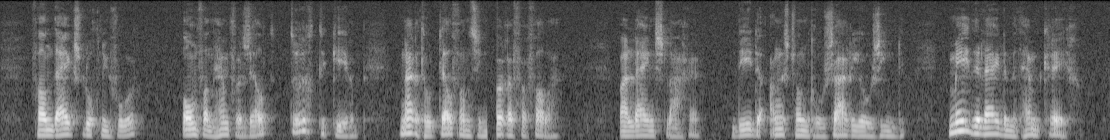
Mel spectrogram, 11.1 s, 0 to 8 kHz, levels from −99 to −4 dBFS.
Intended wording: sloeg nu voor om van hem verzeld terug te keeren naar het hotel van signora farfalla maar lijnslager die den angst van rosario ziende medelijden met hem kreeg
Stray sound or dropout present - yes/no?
yes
